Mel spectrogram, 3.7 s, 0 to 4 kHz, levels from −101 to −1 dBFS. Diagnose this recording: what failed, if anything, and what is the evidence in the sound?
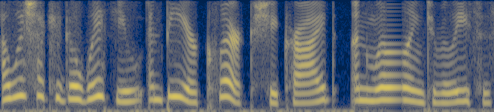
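From 2.90 to 3.03 s the speech stalls, its last sound drawn out into a fading buzz, then picks up exactly where it stopped with nothing lost. This is a call audio freeze at the jitter-buffer stage. Packets likely arrived late, so the receiver filled 112 ms and pushed everything after it later.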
